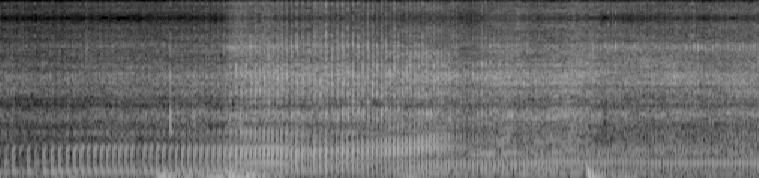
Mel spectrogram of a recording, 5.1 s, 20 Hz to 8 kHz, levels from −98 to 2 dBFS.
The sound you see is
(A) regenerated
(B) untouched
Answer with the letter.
B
